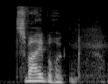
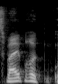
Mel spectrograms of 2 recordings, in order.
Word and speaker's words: Zweibrücken: Aber Zweibrücken lautet Zweibrücken und nicht Zweibrücken.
